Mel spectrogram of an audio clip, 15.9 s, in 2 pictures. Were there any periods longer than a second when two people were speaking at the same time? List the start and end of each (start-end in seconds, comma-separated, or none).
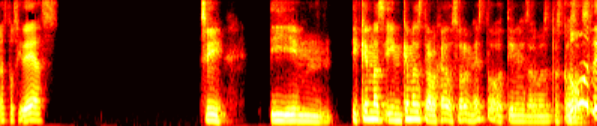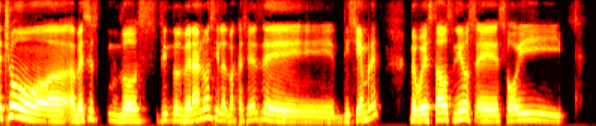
none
